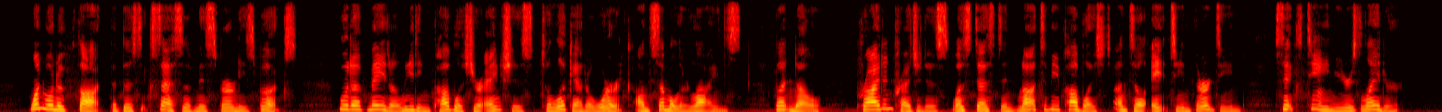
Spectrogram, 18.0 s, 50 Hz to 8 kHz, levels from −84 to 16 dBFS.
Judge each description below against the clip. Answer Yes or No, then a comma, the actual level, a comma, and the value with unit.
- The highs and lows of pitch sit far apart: Yes, wide, 5.8 semitones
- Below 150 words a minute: Yes, slow, 135 wpm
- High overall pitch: Yes, high, 215 Hz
